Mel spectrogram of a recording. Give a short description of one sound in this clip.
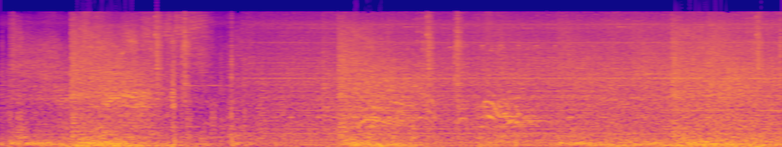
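A sniper rifle fires sharp single shots.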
